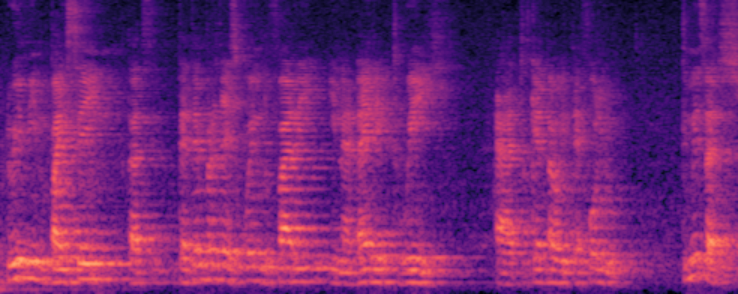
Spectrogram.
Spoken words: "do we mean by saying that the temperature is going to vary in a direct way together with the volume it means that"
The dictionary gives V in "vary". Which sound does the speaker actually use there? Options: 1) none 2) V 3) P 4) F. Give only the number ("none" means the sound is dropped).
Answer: 4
